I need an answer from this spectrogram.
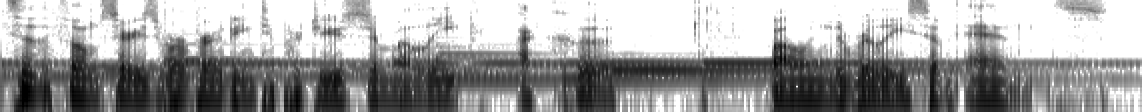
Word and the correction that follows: Akkad: What is his name? Let me say it properly. Malek Akkad.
